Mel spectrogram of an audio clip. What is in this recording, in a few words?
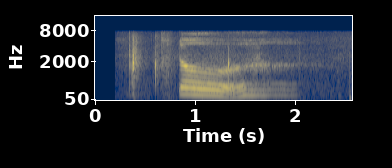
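"dong1", Mandarin Chinese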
